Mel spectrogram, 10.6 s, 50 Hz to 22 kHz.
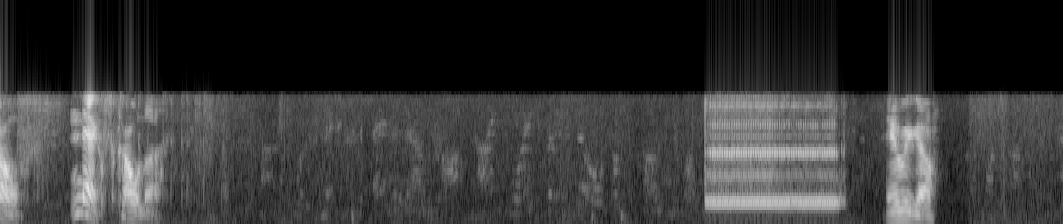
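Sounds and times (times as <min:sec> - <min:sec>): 
speech: 0:00.0 - 0:01.7, 0:08.8 - 0:09.4
phone outgoing ring tone heard over the line: 0:07.0 - 0:08.5.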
